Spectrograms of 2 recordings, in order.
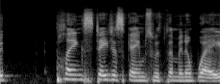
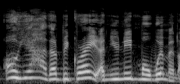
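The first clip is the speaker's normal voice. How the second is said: higher, friendly and agreeable; really nice voice; 5 semitones higher than usual. Shown as a demonstration. Performer to festival guy, showing her really nice voice. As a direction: say it nicely, pitched up and encouraging. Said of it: "I said it in a really nice voice".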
